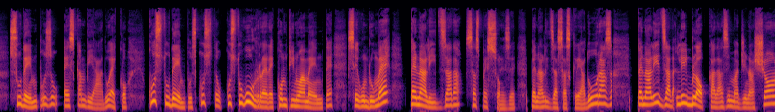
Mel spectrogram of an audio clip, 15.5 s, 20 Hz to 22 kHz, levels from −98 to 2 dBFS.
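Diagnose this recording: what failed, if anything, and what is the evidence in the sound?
The failure sits at the codec stage and is damaged data in a compressed stream. A brief blip lands at 9.98 s, just after "segundu me penalizzat sas", and a second short disturbance runs from 12.22 to 12.24 s, immediately before "penalizzat lis". Both events last about 20 ms or less. Corrupted bytes in the encoded stream make the decoder misread those frames, so it briefly loses sync and then resynchronises on the next valid frame header.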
